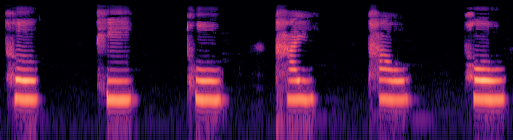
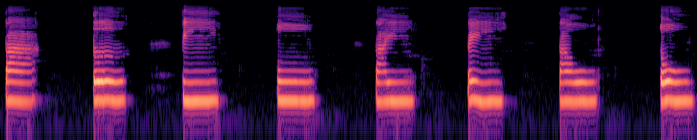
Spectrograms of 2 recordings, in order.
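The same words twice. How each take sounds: First: "te" to "pou" with a breathy burst after each consonant, high level first tone; aspirated th. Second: Plain t with no breath, each syllable high and even; pinyin d as t. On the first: Teacher showing students the aspirated t. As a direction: puff air hard after the t, pitch held high. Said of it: "kita tambahkan H di tengahnya". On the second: Teacher reading the d row to students, high and unaspirated. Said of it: "bacanya dengan T". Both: Shown as a demonstration.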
